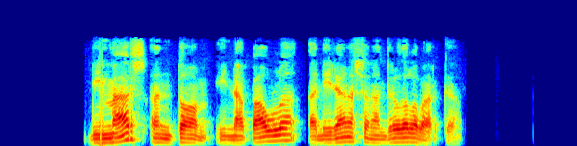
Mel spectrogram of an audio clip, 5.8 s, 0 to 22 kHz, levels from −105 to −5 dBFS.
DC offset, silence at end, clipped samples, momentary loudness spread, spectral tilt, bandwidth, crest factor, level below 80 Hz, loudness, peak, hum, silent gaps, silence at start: under 0.1%; 1.2 s; under 0.1%; 8 LU; -6.5 dB/octave; 7.6 kHz; 18 dB; -52 dBFS; -18 LUFS; -2 dBFS; none; none; 0.9 s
